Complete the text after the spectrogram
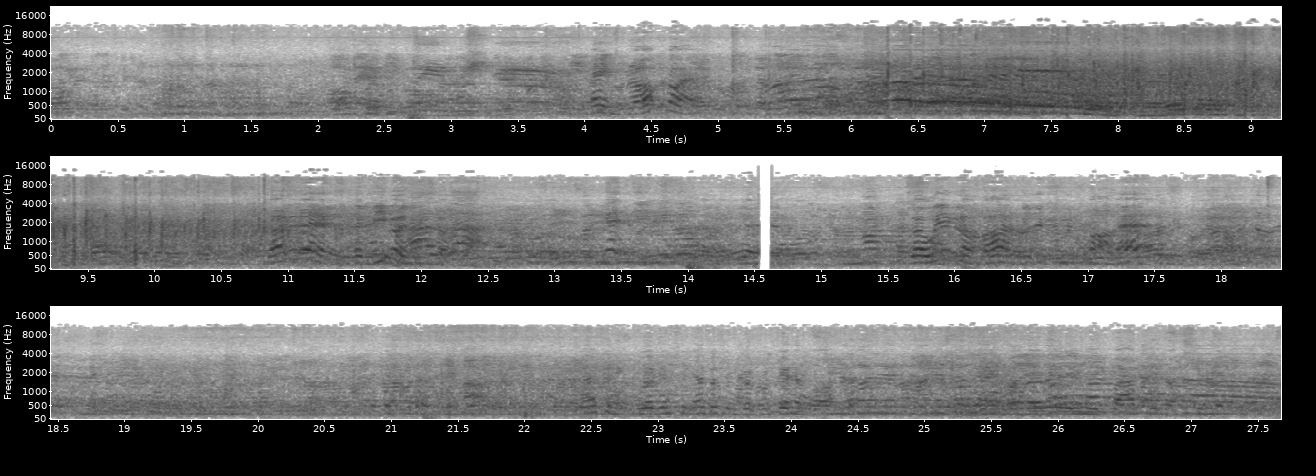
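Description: A crowd of spectators chatters.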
